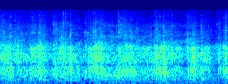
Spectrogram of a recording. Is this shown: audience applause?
yes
